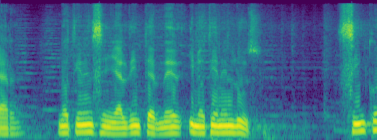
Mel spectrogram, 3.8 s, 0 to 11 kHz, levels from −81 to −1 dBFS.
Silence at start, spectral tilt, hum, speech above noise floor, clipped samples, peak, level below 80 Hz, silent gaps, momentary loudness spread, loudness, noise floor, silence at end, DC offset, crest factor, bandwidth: 0 s; -4.5 dB/octave; none; 30 dB; under 0.1%; 0 dBFS; -42 dBFS; none; 10 LU; -10 LUFS; -39 dBFS; 0 s; under 0.1%; 10 dB; 10.5 kHz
